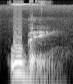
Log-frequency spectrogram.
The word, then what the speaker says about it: ube: Ube, pronounced ube, is a purple yam that is a staple in the Philippines.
